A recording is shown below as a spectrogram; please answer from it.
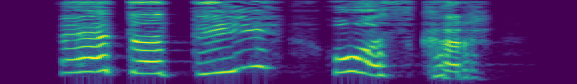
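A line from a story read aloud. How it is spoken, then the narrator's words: Grandmother shouting over phone. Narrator (Russian): закричала бабуля с другого конца провода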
